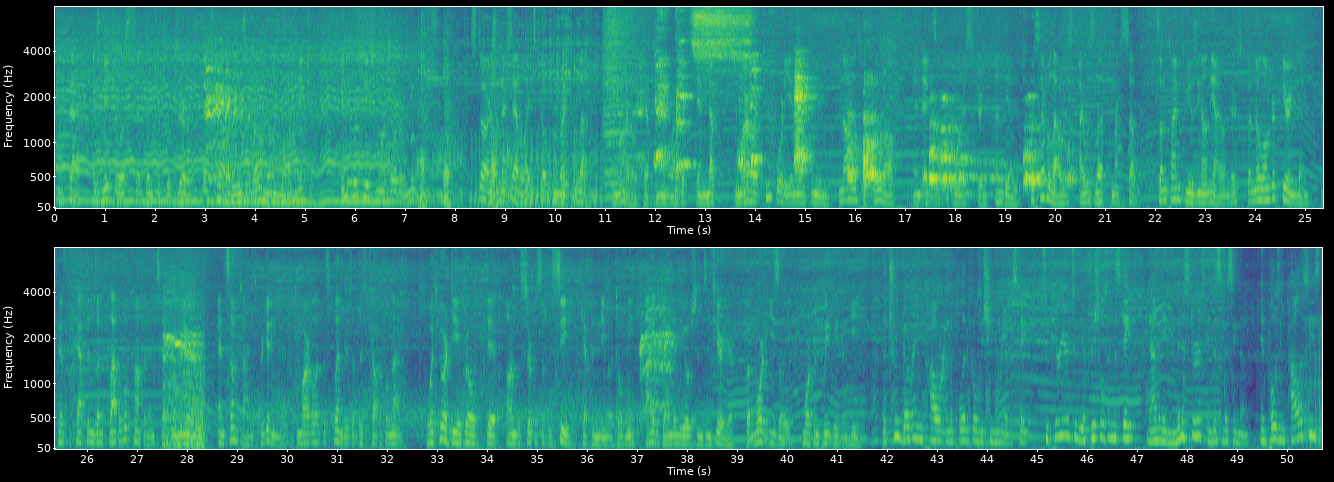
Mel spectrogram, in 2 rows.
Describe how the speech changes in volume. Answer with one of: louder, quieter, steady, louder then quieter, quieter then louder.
steady.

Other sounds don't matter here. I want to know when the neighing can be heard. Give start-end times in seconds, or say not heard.
3.0-5.0, 27.5-28.4, 37.0-37.8.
